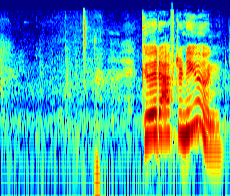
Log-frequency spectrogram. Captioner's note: none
